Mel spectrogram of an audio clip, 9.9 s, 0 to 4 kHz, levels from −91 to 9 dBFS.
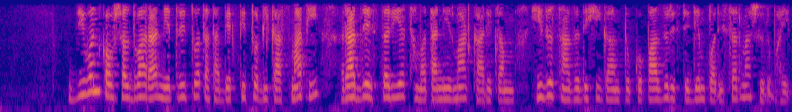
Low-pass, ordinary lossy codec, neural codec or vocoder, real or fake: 3.6 kHz; none; none; real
